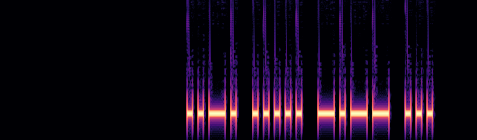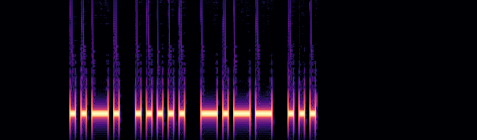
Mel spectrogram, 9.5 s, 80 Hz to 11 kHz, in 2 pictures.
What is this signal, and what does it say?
Morse code, heard as a keyed tone, about 22 wpm, 700 Hz. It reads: F5YS F5YS
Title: DXCC-100 Call Signs - 4 Characters - Repeated 2x - 22wpm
